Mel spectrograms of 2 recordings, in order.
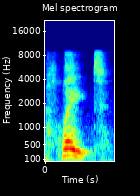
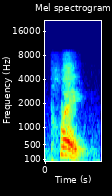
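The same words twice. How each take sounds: First: The final T sound is clearly released. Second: The final T sound is dropped. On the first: The speaker calls it right. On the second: The speaker calls it wrong.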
